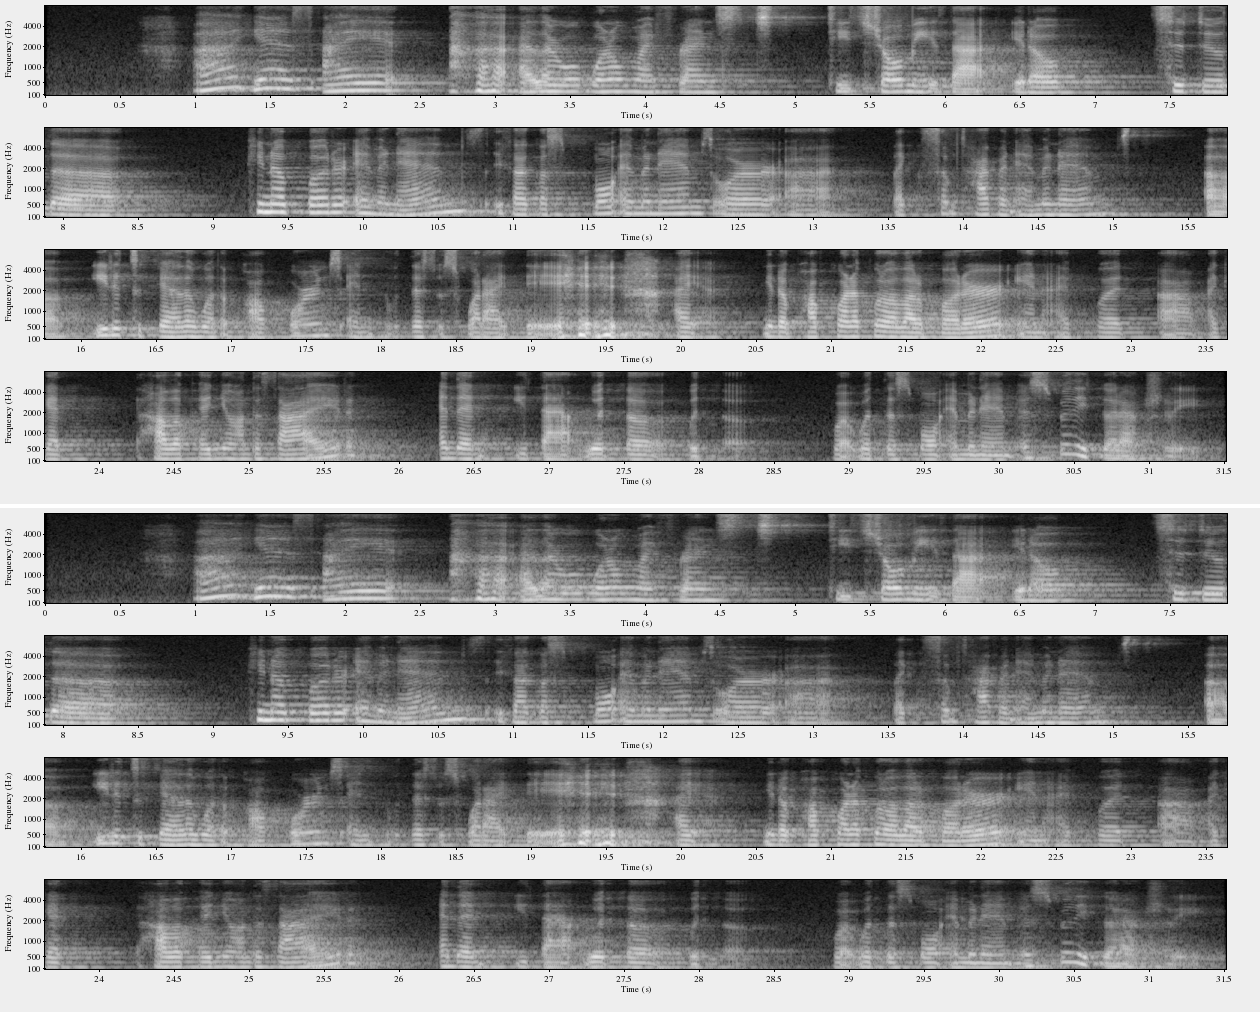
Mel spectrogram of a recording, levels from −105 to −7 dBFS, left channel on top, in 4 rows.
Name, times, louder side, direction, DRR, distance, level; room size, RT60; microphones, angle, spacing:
voice 1, 1.0-2.4 2.7-4.8 5.2-6.8 7.4-8.4 9.3-13.1 13.5-15.0 15.6-20.2 20.5-23.8 24.3-25.7 26.3-28.3 28.9-31.3, left 2 dB, 55° left, 7 dB, 2.1 m, -27 dB
27.5 x 21.0 x 9.7 m, 1.4 s
head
